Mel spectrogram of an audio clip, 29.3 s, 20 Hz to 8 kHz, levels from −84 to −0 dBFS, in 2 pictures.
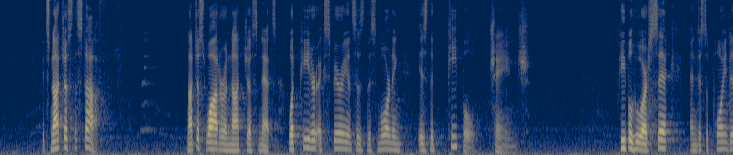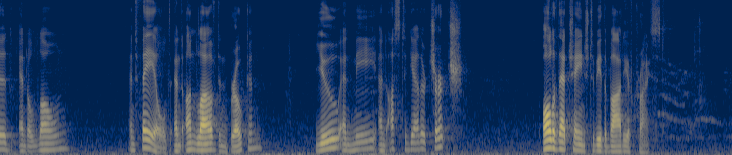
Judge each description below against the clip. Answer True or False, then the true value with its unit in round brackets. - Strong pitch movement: True (5.8 semitones)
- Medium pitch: False (120 Hz)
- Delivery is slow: True (105 wpm)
